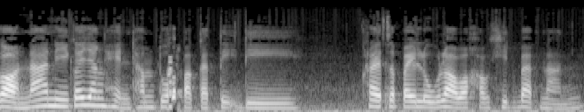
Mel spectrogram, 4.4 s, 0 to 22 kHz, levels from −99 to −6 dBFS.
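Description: Speech with two brief garbled flutters: one from 1.25 to 1.36 s and another from 2.84 to 2.92 s. These are frames out of order. In each case two neighbouring blocks of decoded audio, each about 26 ms long, which fits single codec frames, arrived swapped and were played that way. The exchanged halves create discontinuities at the three boundaries, and no time is lost.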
